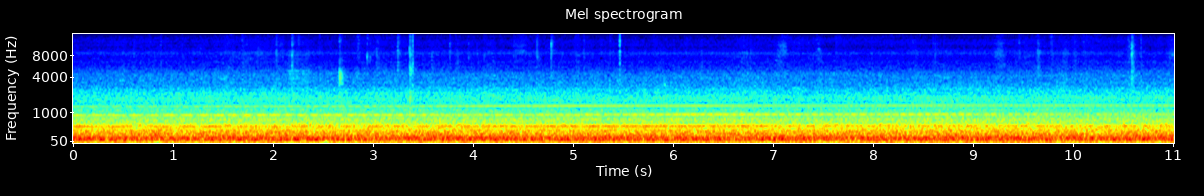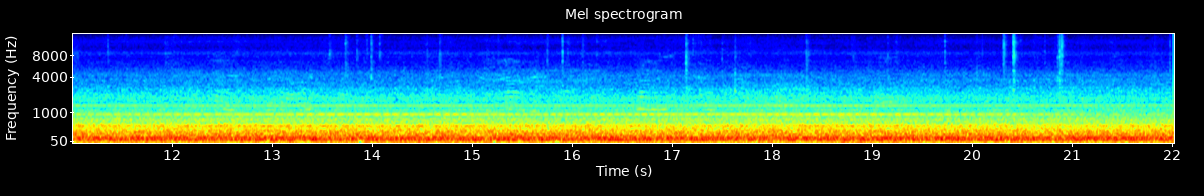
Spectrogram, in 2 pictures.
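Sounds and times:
jet engine and airflow noise: 0.0 - 22.0.

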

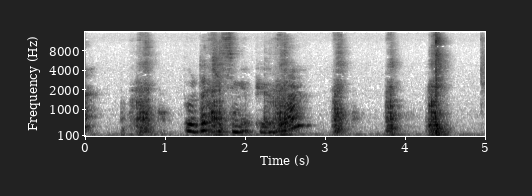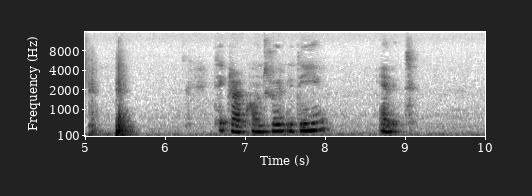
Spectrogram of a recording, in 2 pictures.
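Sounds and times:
shears snipping fabric: 1.5 - 4.6.

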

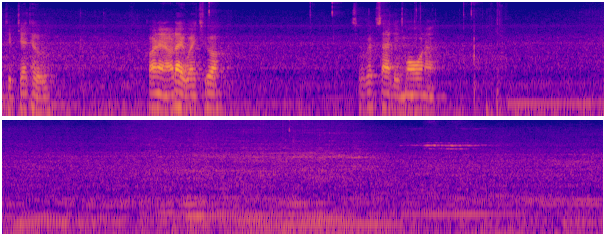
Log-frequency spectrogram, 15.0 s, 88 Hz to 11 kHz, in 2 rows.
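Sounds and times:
road traffic rumble: 5.6 - 15.0.

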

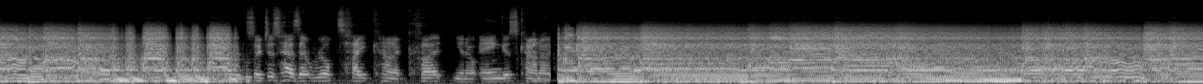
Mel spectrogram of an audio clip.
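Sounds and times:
overdriven electric guitar chords: 0.0 - 2.6, 5.6 - 12.0.

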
